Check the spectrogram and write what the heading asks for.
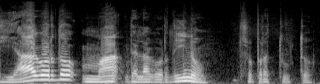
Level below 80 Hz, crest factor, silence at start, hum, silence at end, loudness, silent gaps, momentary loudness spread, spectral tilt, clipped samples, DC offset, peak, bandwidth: -40 dBFS; 10 dB; 0 s; none; 0.1 s; -10 LUFS; none; 19 LU; -6.5 dB/octave; 0.6%; under 0.1%; 0 dBFS; 19 kHz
